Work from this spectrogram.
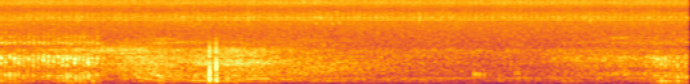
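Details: A sleeping Bullmastiff snoring, a favourite pastime of his: soft, low rumbling breaths with a slow, irregular rhythm, a brief louder snort in the middle, and a quiet indoor background.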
